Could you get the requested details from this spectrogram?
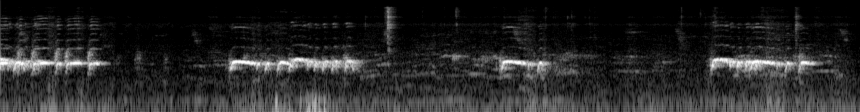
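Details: Local zebra dove from Banten, a vigorous singer, giving its 'krital', 'warung kebek' and odd song styles: a fast ringing trill of cooing notes in phrases about a second long, repeated every few seconds, with faint low background rumble.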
